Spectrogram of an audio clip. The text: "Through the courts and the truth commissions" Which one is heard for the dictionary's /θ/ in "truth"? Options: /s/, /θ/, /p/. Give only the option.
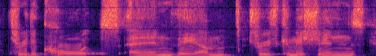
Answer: /θ/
